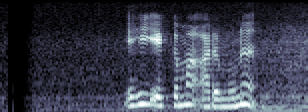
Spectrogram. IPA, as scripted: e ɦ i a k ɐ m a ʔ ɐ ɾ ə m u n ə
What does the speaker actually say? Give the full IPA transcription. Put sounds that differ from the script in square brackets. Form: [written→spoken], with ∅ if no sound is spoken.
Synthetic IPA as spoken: e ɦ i [a→e] k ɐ m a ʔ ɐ ɾ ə m u n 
